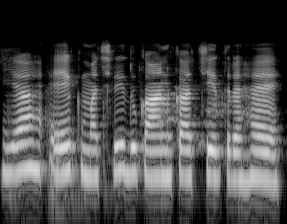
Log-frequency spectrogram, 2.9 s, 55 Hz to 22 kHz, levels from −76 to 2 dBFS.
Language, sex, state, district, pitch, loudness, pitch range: Hindi, female, Jharkhand, Deoghar, 200 Hz, -15 LUFS, 195-220 Hz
